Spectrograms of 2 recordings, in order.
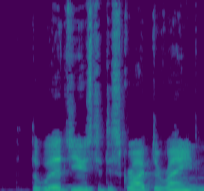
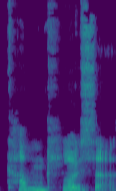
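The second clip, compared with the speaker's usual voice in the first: slow, higher, singsong invitation; luring fox; 9 semitones higher, slower than usual. Acted. Fox lures the emu chick closer, slow coaxing voice. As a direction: coax like a sly fox, drawing it out. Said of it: "said Fox".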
